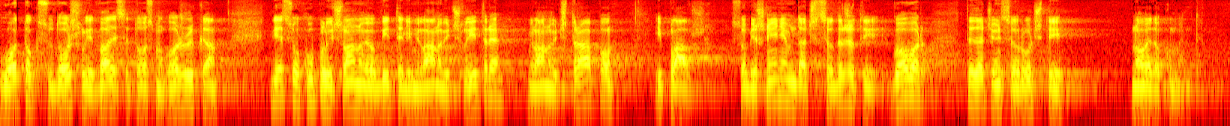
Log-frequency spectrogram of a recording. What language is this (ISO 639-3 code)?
hrv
